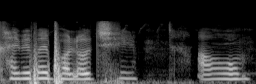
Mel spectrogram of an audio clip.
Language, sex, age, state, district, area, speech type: Odia, female, 18-30, Odisha, Malkangiri, urban, spontaneous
